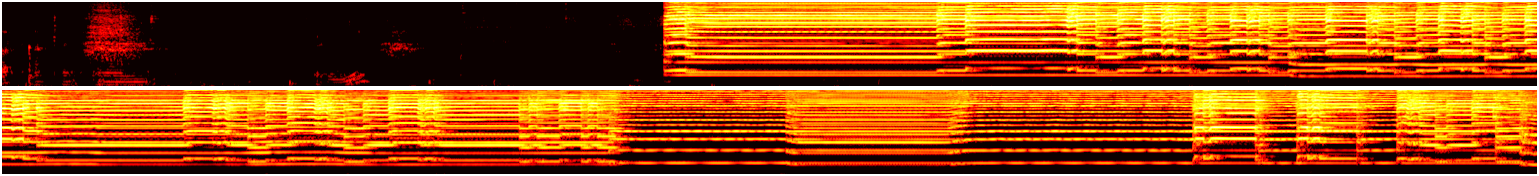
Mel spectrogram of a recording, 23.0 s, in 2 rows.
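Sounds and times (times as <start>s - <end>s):
bagpipes: 5.0s - 23.0s.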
